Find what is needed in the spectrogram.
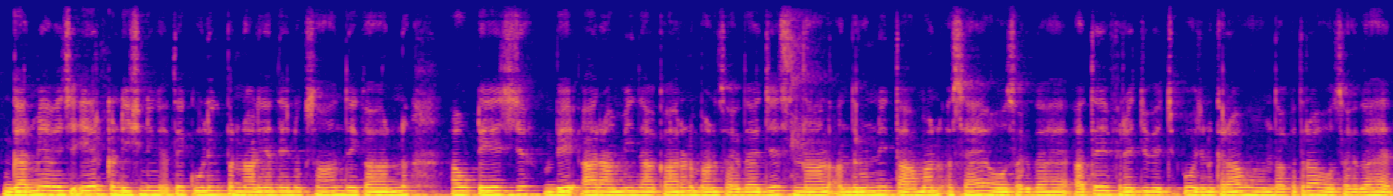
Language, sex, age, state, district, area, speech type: Punjabi, male, 30-45, Punjab, Barnala, urban, spontaneous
